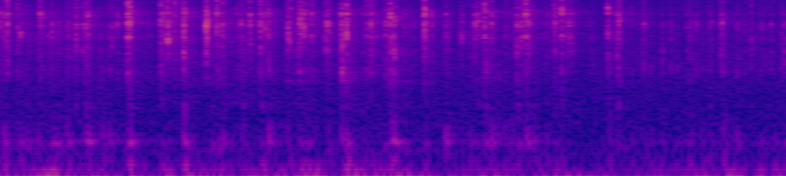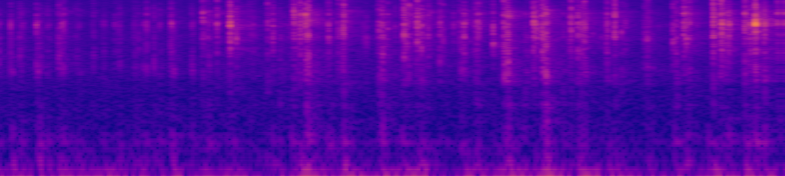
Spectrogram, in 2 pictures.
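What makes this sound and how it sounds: Fingertips type steadily on the keys of a black plastic laptop keyboard, producing a continuous run of quick, bright clicks and taps with almost no ring. A low hum sits underneath the keystrokes throughout.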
